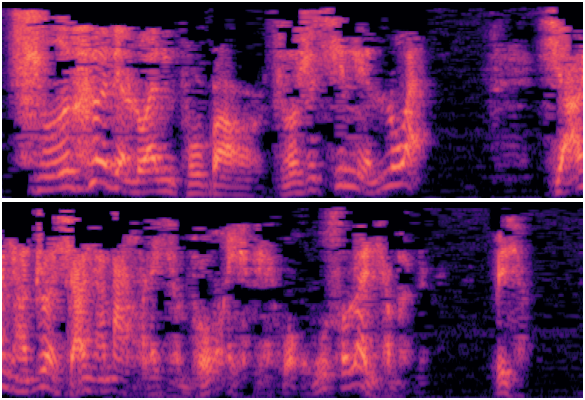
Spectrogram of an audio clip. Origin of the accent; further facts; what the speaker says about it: China; 我们是中国人呐，炎黄的子孙呐，首先我们要知礼，懂得廉耻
